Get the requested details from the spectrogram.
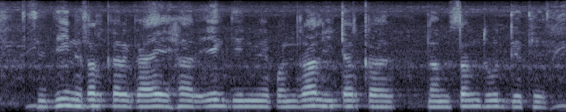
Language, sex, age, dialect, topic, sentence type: Chhattisgarhi, male, 25-30, Northern/Bhandar, agriculture, statement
